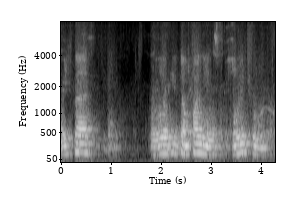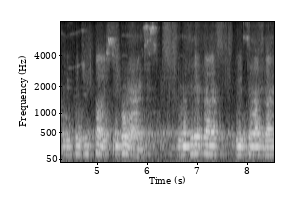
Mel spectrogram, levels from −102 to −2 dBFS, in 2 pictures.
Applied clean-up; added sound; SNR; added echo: neural separator model SepFormer DNS4.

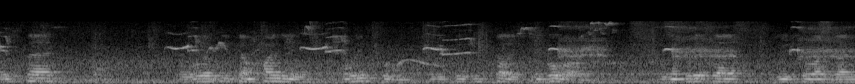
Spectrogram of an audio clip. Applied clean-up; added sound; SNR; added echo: none; Bird; 5 dB; reverberation time 0.6 s.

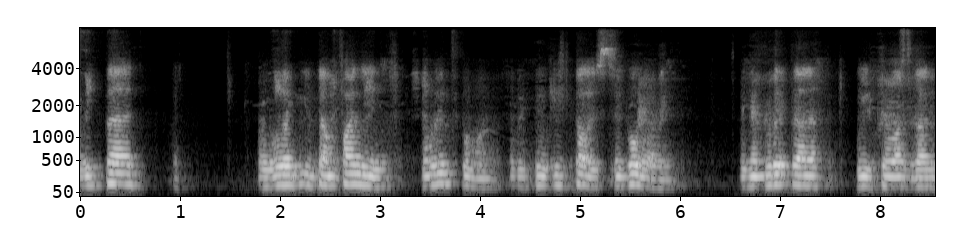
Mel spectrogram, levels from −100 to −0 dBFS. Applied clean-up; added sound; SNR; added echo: neural mask model DeepFilterNet 3.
